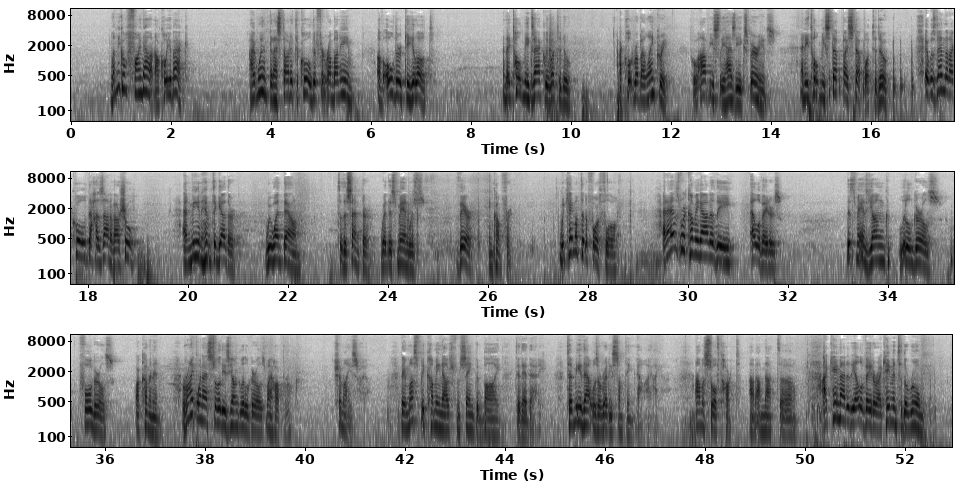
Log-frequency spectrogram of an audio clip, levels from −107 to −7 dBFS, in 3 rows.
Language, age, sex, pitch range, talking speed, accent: English, 50-69, male, 135-195 Hz, 175 wpm, American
